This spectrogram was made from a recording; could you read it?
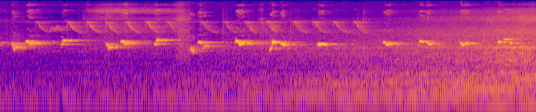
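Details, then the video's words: Morning song of a sooty-headed bulbul, short bright whistled notes repeated at a quick, uneven pace, with a series of thin descending chirps from another bird above and a low background hum. "Suara trocok ropel dipagi hari"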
